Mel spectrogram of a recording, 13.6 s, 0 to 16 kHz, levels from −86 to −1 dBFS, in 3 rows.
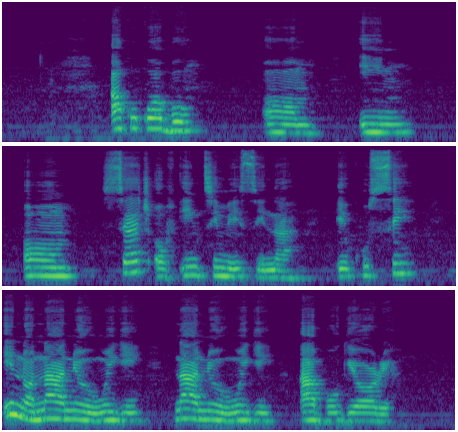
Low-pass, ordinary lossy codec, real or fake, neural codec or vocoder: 14.4 kHz; MP3, 96 kbps; real; none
